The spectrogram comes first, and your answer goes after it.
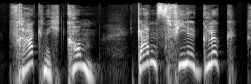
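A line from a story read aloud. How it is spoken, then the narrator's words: Calling out. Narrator (German): rief Barbe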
